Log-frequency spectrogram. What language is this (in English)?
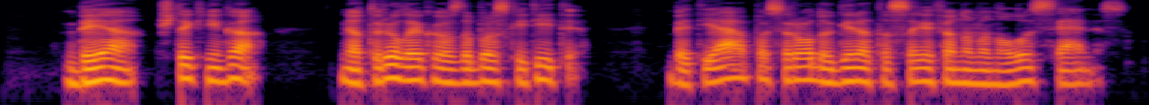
Lithuanian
